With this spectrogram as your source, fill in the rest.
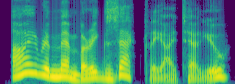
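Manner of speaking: high, excited insistence; excited cry. A narrator's reading. Duke insisting on his memory, excited. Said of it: "cried the duke excitedly".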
